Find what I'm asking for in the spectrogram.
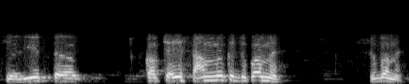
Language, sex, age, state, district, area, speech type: Hindi, male, 45-60, Uttar Pradesh, Chandauli, urban, conversation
